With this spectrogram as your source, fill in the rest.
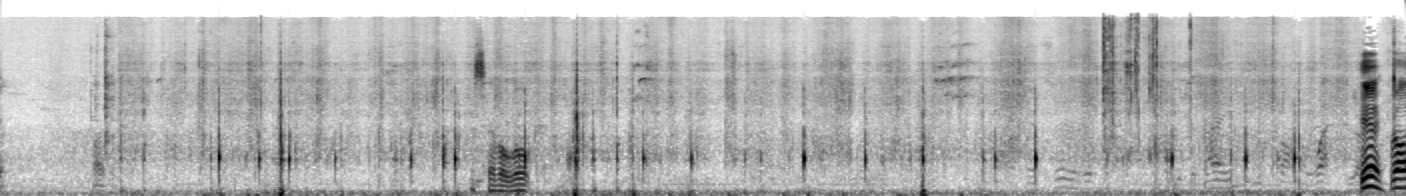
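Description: Footsteps crunch through dry leaves and undergrowth close by.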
